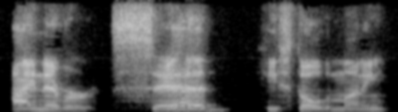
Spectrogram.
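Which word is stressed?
said. The word "said" carries the stress. It was implied some other way, not spoken. "Maybe I insinuated it in some other way. Maybe it wasn't verbal"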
